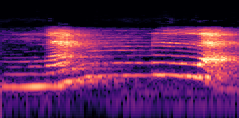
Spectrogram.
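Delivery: slow stretched word. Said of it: "هتبقى".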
